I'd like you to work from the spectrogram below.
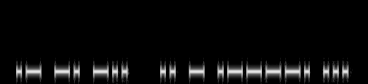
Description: Morse code, heard as a keyed tone, about 25 wpm, 600 Hz. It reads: AND IT'S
